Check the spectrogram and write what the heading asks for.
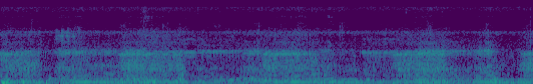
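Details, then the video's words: Several Nubian goats huddled in a barn corner after dark, snoring away with slow, rhythmic, breathy rasps that repeat every couple of seconds above a constant low drone. "Goats snoring in the dark"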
